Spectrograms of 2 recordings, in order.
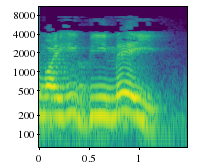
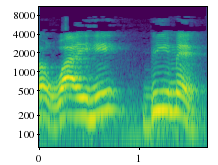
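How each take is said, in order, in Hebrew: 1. צליל ה-y הסופי נהגה בבירור. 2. צליל ה-y הסופי נבלע ושותק. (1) "לא אומרים" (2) "אלא"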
